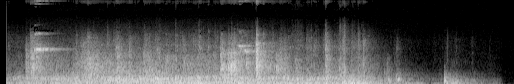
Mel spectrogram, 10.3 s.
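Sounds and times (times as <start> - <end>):
castle gate mechanism: 0.3 - 7.7.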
